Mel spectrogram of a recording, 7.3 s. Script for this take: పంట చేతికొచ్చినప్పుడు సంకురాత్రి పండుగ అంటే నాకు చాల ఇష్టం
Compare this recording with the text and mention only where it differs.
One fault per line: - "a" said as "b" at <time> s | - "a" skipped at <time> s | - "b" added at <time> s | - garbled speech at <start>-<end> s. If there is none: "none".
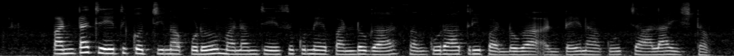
- "మనం చేసుకునే పండుగ" added at 2.2 s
